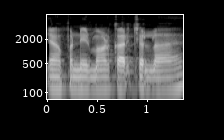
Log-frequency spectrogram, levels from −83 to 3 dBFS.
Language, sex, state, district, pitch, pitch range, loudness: Hindi, male, Uttar Pradesh, Gorakhpur, 120 Hz, 115-120 Hz, -20 LUFS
